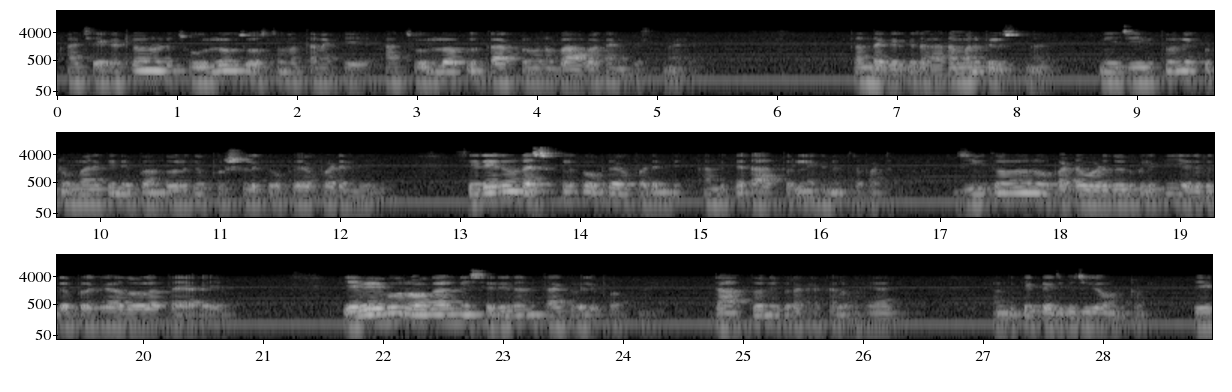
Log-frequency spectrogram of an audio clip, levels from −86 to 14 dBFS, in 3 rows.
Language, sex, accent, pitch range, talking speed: Telugu, male, native, 100-120 Hz, 95 wpm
